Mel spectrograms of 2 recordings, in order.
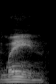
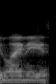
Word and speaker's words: Laine: He just thought like, oh, I better pronounce it like in English way. Yeah. Like the English way, Patrick Lane. Lane. And then I guess everyone's like, no, you can be Laine.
